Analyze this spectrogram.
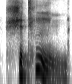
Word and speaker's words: Shittim: And remember, it's Shittim, if you want to pronounce it. You can certainly just say S, but somebody pick up and read chapter 3, verses 1 through 6.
